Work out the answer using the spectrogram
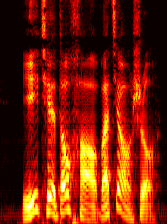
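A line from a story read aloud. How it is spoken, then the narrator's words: Loud, smiling. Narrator (Chinese): 他笑了一下，大声说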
